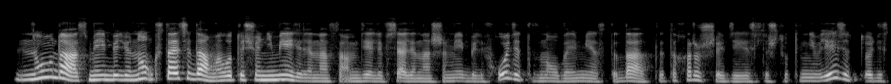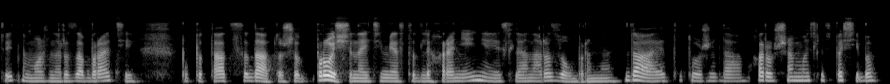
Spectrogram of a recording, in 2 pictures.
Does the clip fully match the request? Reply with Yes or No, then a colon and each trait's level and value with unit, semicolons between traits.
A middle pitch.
Yes: medium, 155 Hz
